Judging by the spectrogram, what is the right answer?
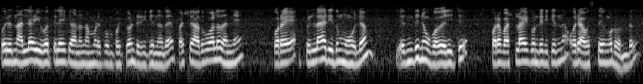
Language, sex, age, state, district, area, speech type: Malayalam, female, 45-60, Kerala, Alappuzha, rural, spontaneous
